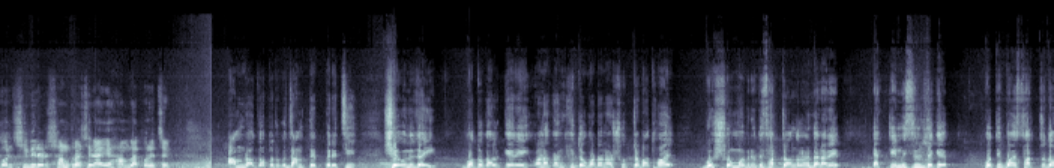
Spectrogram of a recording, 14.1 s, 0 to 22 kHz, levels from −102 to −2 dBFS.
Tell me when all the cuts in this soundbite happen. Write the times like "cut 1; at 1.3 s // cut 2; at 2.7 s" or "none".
cut 1; at 2.7 s

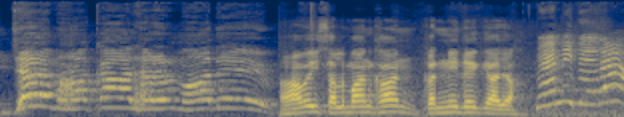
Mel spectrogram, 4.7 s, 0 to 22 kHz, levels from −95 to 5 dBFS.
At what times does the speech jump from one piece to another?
cut 1; at 2.0 s

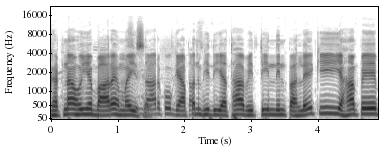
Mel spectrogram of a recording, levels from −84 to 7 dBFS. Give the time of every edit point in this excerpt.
cut 1; at 1.7 s

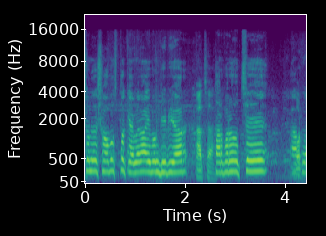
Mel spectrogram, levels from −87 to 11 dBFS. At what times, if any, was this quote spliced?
none

